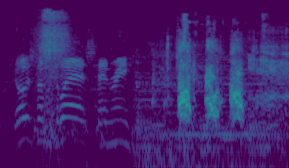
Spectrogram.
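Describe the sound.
A dog lets out a few high, whiny yips, then gives three quick, sharp barks close by over a low background rumble, with a voice also audible.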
